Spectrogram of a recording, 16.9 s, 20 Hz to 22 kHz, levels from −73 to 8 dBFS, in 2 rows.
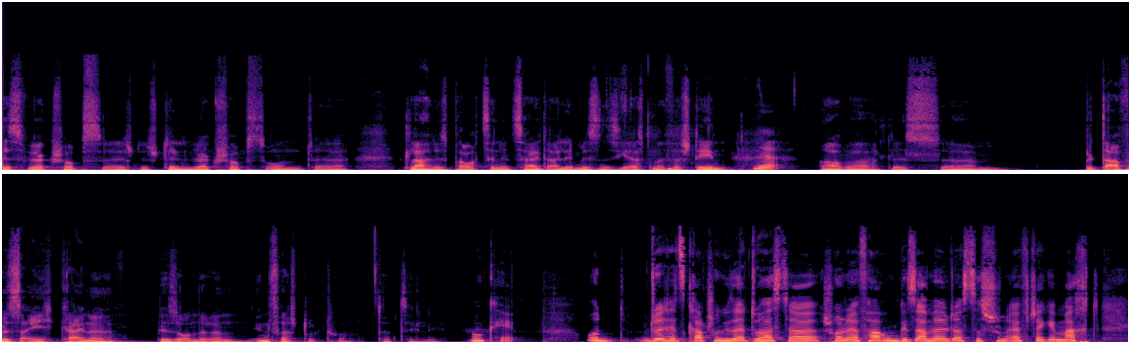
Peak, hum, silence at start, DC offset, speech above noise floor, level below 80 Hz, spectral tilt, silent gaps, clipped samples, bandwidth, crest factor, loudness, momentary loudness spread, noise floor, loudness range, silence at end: -2 dBFS; none; 0 s; under 0.1%; 31 dB; -34 dBFS; -6 dB/octave; none; under 0.1%; 15 kHz; 16 dB; -19 LUFS; 11 LU; -49 dBFS; 5 LU; 0 s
